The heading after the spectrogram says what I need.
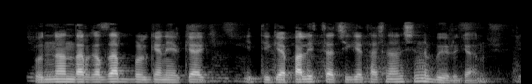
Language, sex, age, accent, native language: Uzbek, male, 18-24, Andijon, Uzbek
